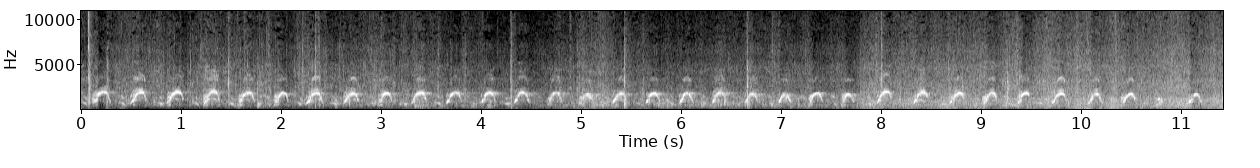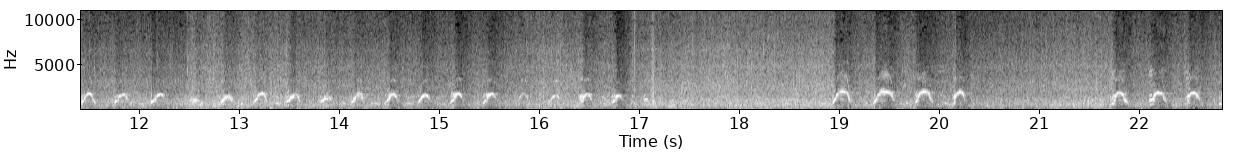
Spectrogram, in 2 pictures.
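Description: A short, rising, animal-like call repeated steadily about three to four times a second, over rushing stream water and splashing that grows louder partway through.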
